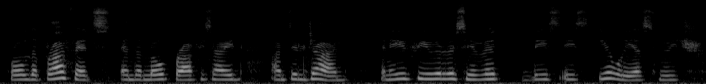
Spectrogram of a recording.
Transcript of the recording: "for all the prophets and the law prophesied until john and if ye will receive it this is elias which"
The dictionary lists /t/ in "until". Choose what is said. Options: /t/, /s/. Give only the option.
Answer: /t/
